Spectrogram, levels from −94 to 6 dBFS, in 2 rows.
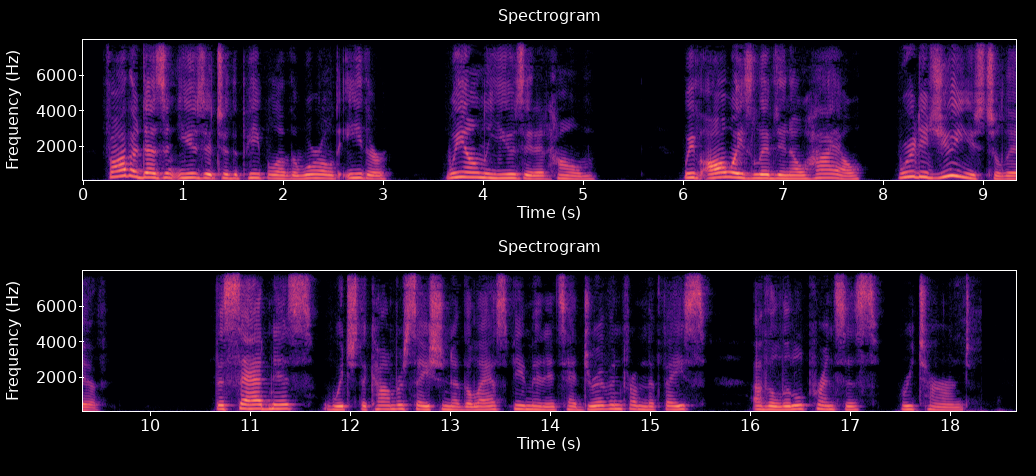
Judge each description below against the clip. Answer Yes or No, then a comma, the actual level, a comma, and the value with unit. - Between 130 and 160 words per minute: Yes, average, 150 wpm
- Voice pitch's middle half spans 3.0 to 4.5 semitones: Yes, average, 3.4 semitones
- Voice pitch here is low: No, high, 205 Hz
